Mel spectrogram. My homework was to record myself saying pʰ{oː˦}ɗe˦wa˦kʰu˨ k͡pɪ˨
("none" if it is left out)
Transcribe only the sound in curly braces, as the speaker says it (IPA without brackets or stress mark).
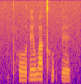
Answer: oː˨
